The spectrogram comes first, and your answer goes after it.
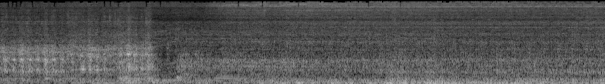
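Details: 1964 Olson Kurbside stepvan, Ford 223 inline-six, first start after sitting 29 years, fresh fuel, choke held: steady low rumble under a soft hiss, idling evenly with no knocks; healthy.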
